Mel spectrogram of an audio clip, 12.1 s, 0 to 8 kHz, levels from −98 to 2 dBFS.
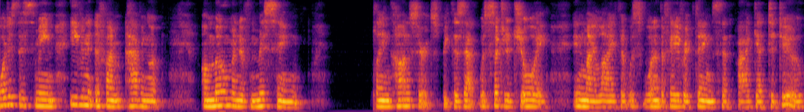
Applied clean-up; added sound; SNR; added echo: none; none; none; reverberation time 0.3 s.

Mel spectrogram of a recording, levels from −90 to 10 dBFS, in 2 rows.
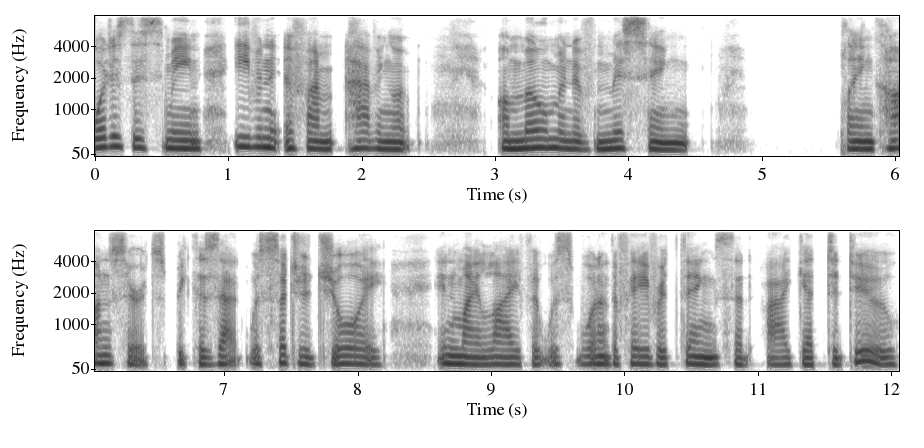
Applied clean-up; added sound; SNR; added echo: none; none; none; none.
